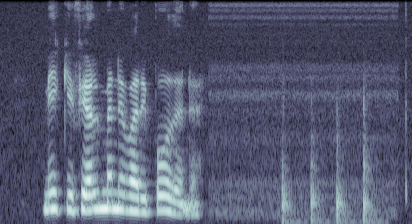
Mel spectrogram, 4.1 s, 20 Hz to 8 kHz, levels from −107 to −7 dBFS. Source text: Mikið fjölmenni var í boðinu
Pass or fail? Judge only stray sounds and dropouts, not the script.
fail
